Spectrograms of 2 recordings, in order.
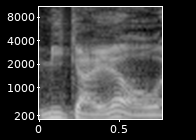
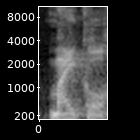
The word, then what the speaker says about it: Michael: I'm reminded of the year that Mikael Haneke. For Amor, I learned that it was like Mikael and not Michael Haneke.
